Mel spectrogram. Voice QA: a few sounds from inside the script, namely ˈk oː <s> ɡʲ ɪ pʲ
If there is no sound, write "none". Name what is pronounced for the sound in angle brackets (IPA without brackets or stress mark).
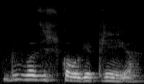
none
